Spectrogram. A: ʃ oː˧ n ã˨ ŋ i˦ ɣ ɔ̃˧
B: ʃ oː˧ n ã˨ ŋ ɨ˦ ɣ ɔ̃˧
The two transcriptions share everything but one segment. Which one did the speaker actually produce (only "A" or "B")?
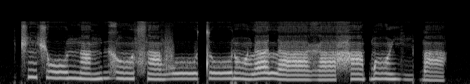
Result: B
